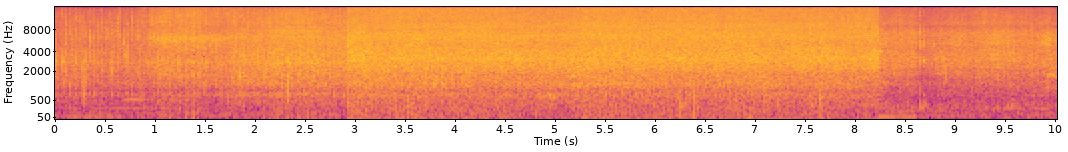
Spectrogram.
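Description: Snail meat and diced potatoes sizzling in hot mustard oil in a steel kadai, stirred and scraped with a metal spatula. The sizzle grows louder about three seconds in and drops back near the end.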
